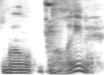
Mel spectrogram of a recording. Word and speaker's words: Moline: I think it's Moline. That's the French pronunciation.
